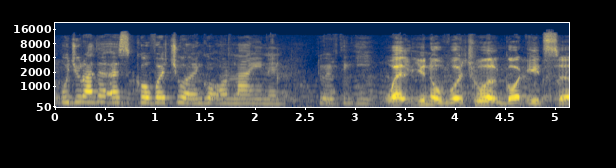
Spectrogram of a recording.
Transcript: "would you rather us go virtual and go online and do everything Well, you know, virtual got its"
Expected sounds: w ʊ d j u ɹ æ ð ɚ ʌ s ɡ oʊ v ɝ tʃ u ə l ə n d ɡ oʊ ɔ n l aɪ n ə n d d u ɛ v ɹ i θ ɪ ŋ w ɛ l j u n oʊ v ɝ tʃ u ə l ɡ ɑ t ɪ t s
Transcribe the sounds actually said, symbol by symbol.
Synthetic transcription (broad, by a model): w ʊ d j u ɹ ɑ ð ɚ ʌ s ɡ oʊ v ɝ tʃ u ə l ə n ɡ oʊ ɔ n l aɪ n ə n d d u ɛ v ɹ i t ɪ ŋ w ɛ l j u n oʊ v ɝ tʃ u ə l ɡ ɑ t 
